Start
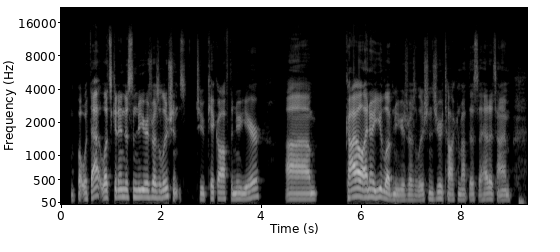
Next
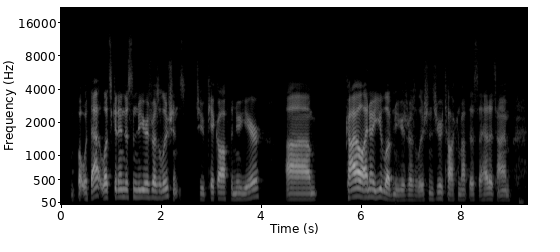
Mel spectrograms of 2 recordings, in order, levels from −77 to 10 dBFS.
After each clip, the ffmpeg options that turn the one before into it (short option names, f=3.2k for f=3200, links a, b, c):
-filter_complex "[0:a]acrossover=split=360 2900:gain=0.0891 1 0.178[a][b][c];[a][b][c]amix=inputs=3:normalize=0,volume=-6.5dB"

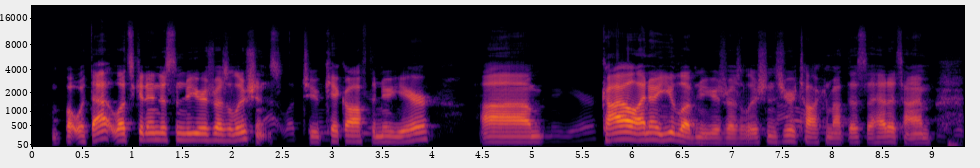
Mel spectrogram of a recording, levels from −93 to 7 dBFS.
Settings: -filter_complex "[0:a]asplit=2[a][b];[b]adelay=1691,volume=-28dB,highshelf=f=4k:g=-38[c];[a][c]amix=inputs=2:normalize=0,volume=1.5dB"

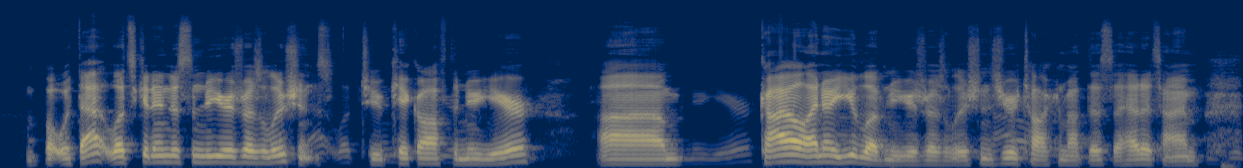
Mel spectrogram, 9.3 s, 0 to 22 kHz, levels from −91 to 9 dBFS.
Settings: -af "equalizer=f=250:t=o:w=0.33:g=7,equalizer=f=400:t=o:w=0.33:g=5,equalizer=f=1k:t=o:w=0.33:g=-8,equalizer=f=2k:t=o:w=0.33:g=11,equalizer=f=4k:t=o:w=0.33:g=-7,equalizer=f=8k:t=o:w=0.33:g=5,volume=4.5dB"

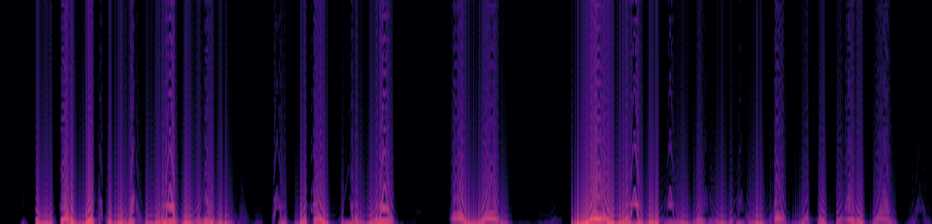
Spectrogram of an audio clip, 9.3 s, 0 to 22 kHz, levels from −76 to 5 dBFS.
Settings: -af "acrusher=samples=40:mix=1:aa=0.000001:lfo=1:lforange=64:lforate=2.8,volume=-9dB"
